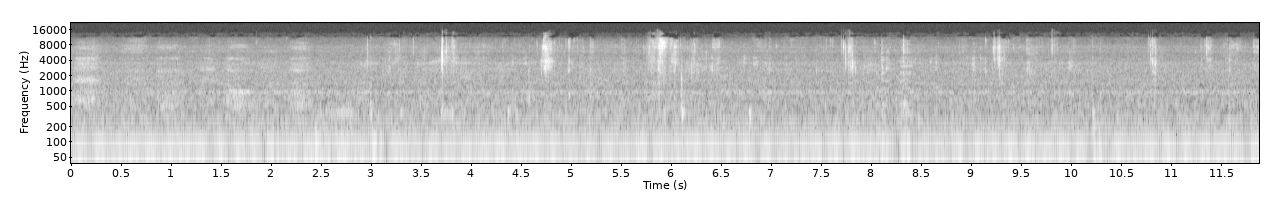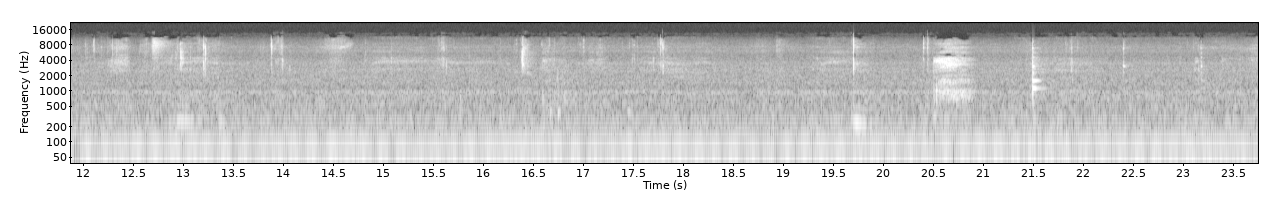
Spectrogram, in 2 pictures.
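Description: A person chewing and slurping spicy noodles close to the microphone, with scattered wet mouth clicks and smacks. A steady low hum runs underneath, and a short louder smack or click comes near the end.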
